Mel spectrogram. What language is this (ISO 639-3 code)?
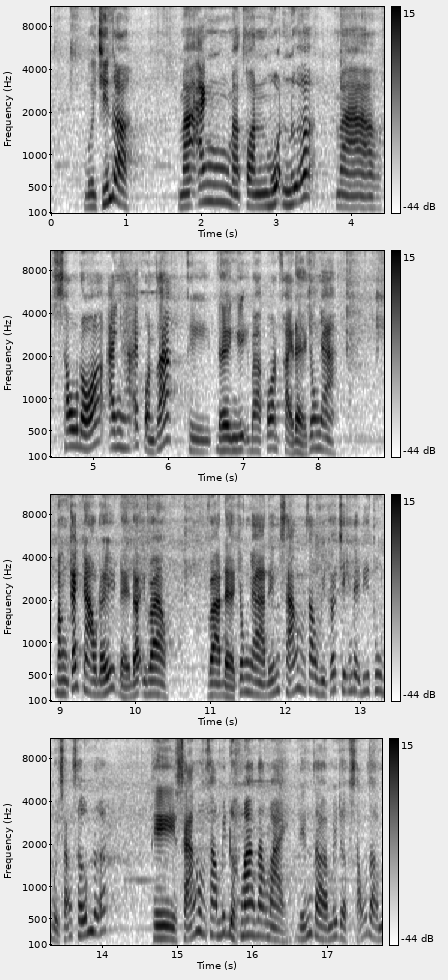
vie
